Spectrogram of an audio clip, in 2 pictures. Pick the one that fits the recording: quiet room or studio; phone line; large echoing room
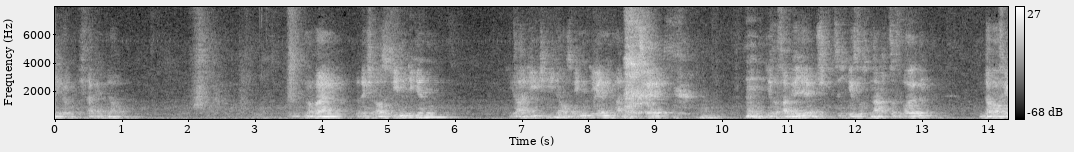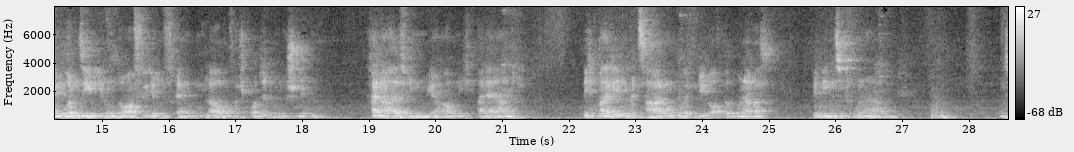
large echoing room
